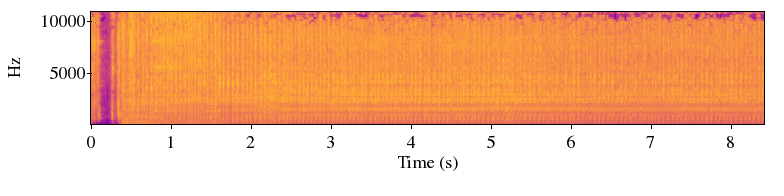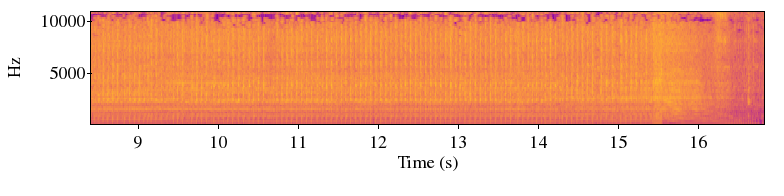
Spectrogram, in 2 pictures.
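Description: Rebuilt Jonsered two-stroke chainsaw firing up on its first start after a full rebuild and running steadily at idle through its first heat cycle. Near the end the engine winds down and stops.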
